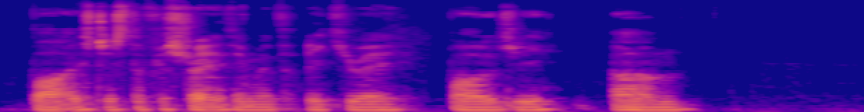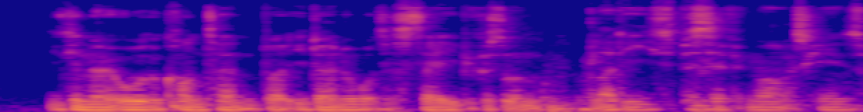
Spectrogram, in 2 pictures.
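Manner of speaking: speaking quietly. Talking late at night without waking the family: speaking quietly. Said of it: "Speaking quietly 'cause it is late".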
